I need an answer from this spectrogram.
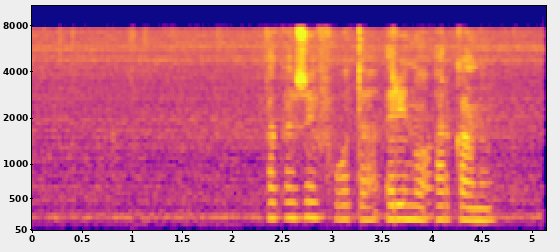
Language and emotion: Russian, neutral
